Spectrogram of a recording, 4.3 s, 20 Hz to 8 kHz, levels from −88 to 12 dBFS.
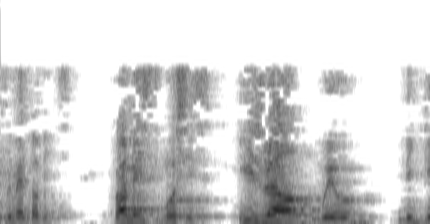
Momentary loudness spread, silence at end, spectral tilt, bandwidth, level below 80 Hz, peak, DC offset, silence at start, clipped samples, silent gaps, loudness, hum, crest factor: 18 LU; 0 s; -9.5 dB/octave; 5.8 kHz; -34 dBFS; 0 dBFS; under 0.1%; 0 s; under 0.1%; none; -17 LUFS; none; 18 dB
